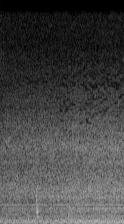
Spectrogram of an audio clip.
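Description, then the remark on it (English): A car engine in a played film clip drones and rumbles continuously with a low hum and broad noise, holding an even loudness with no voices over it. “Cars sounded so much better back then.”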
